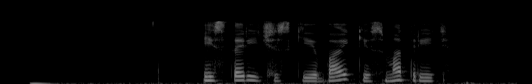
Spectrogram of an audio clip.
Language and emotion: Russian, neutral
